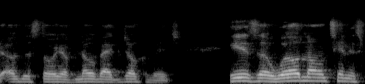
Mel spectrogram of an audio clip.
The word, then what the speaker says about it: Djokovic: It's spelled Djokovic. Have you heard of this No, you story? said it wrong. Djokovic.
